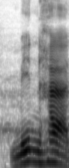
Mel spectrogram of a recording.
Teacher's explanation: nun mati bertemu dengan ha, ini adalah idhar hakiki, jadi dibaca tidak berdengung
